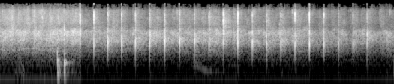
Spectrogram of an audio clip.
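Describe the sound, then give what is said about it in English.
Mourners at a memorial service applaud the life of a deceased woman. A dense wash of clapping has one sharp, steady beat of claps repeating evenly about every quarter second throughout, with no talking. “Would you like to give one more round of applause for the life of Leola, and thankfulness to God for all that she means to us?”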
